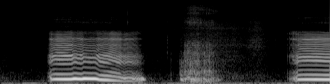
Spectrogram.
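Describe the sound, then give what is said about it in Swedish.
A voice imitates the drawn-out, groaning exhale a sick sleeping person makes instead of snoring, a loud voiced moan about a second long, followed by a breathy noisy breath and the start of another groan. “Alltså istället för att snarka så på utandningen så gör han en röst så här.”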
